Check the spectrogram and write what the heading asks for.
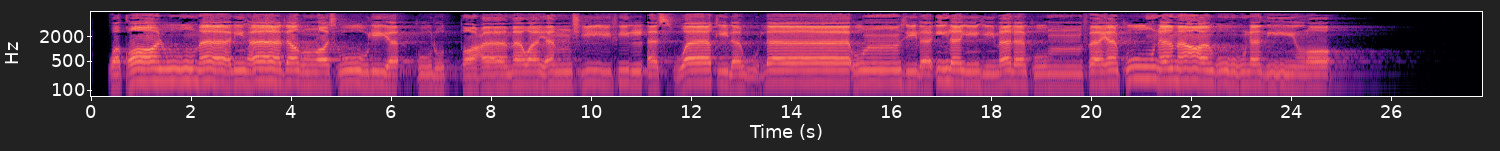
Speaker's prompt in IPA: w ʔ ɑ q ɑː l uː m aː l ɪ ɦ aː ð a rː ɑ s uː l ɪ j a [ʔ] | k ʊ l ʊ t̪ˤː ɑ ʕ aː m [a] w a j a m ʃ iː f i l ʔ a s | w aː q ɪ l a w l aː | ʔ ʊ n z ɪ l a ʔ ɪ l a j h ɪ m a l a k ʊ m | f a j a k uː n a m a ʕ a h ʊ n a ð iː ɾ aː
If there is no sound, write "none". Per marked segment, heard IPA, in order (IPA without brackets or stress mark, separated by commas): ʔ, a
